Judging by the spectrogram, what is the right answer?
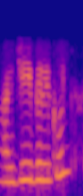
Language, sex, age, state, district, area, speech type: Urdu, female, 30-45, Jammu and Kashmir, Srinagar, urban, conversation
